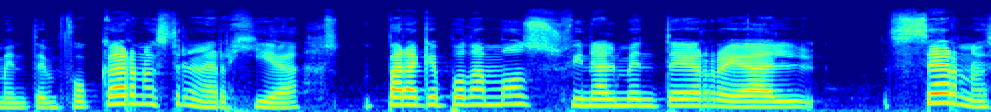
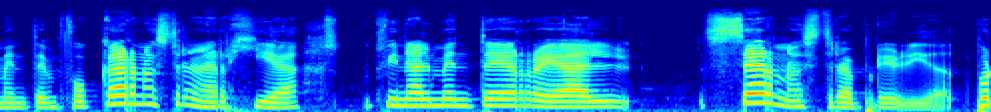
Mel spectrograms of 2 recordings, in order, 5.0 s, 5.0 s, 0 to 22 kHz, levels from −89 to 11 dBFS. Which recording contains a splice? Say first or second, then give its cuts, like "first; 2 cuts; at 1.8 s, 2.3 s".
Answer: second; 1 cut; at 1.9 s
